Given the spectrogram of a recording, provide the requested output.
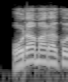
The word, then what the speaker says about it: Ollama: 알러머 오라마라고 읽습니다.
